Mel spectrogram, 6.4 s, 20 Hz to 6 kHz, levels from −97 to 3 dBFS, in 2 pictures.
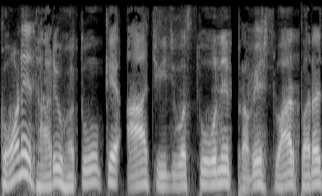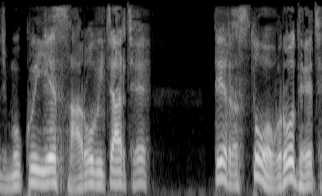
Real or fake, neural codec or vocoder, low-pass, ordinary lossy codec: fake; codec, 16 kHz, 8 kbps, FreqCodec, larger model; 5.4 kHz; AAC, 24 kbps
